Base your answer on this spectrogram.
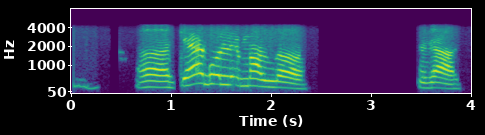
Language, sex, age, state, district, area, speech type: Maithili, female, 45-60, Bihar, Samastipur, urban, conversation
